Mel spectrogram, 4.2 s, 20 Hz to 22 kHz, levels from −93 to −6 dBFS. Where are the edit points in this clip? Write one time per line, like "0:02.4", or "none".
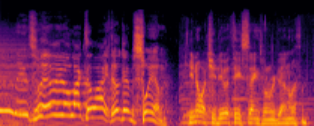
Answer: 0:02.3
